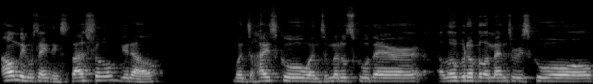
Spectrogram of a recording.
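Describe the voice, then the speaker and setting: A man with a dark, mellow tone speaks at a very fast pace and a fairly high pitch. His intonation is monotone and flat. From New York City (Bronx), partly Dominican Republic. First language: Spanish. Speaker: reality TV story producer. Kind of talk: casual interview. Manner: filler-heavy, uses 'like' a lot.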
